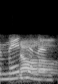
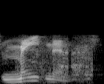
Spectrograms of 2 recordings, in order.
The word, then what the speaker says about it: maintenance: We don't have any other maintenance here in the property right now. I was just making the point that you're adding too many syllables. It's maintenance, not maintenance. You see, maintenance. Really fast. Say it.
